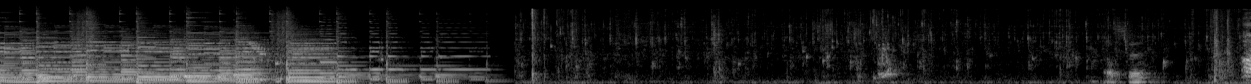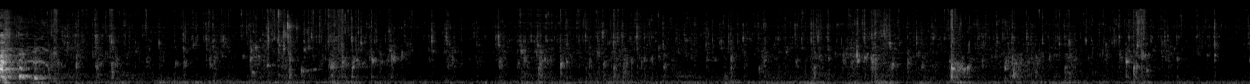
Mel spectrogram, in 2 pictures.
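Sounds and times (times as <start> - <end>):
water splashing in a sink: 5.2 - 25.0.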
